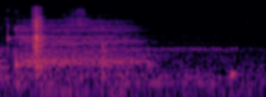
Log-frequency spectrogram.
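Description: Faint handling noise of multimeter test probes being repositioned: a light click about a quarter second in and a soft rustle that fades within the first second, then near silence with one tiny tick.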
